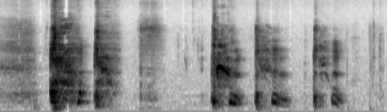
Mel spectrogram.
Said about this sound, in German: oh, Entschuldigung, ich musste jetzt kurz nochmal alles rauslassen. Ähm, also hustentechnisch.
